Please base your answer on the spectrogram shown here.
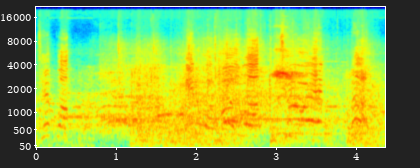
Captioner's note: crowd cheering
